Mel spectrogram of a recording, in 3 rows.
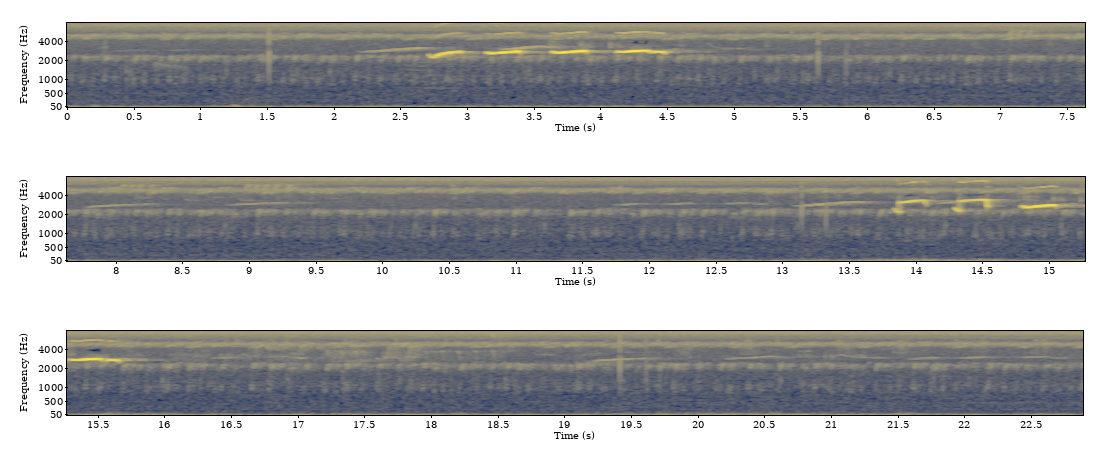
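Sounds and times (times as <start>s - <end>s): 
bird whistled calls: 2.2s - 4.6s, 13.2s - 15.8s.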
